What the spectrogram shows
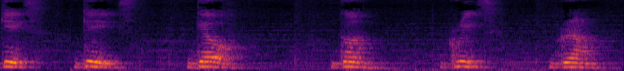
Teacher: produces total obstruction of air unlike the curve which is light it is a voiced sound and it is also produced at the back of the tongue at the back of the mouth close to the velum and soft pallets it is a voiced velar glossy consonant sound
